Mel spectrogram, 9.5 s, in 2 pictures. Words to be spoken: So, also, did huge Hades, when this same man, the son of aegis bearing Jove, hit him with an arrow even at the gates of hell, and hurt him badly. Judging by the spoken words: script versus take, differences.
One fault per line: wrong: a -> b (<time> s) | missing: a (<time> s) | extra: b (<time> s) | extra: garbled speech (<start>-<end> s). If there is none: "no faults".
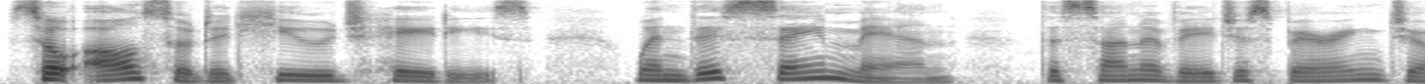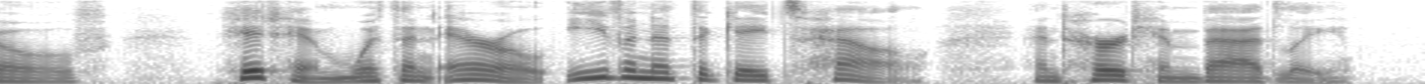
missing: of (7.4 s)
